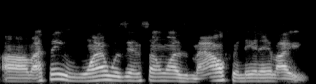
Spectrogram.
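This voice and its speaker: A woman's voice: deep voice, moderate pace, no room sound, narrow, tinny audio. A woman guest on a movie podcast, casually retelling film scenes with lots of "like" fillers. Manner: chatty retelling with many fillers like "like". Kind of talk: casual chat.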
